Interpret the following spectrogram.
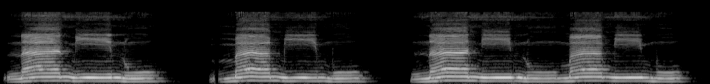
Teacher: Kemudian yang paling sedikit adalah nun dan mim yang berbaris. Ternyata ini juga ada ghunahnya.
